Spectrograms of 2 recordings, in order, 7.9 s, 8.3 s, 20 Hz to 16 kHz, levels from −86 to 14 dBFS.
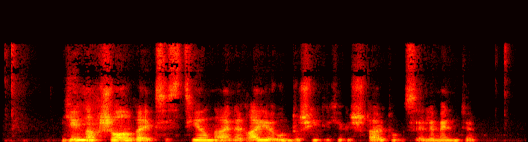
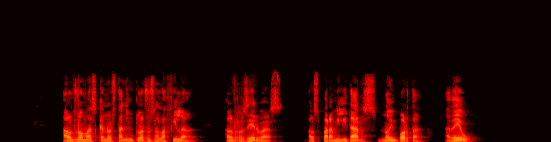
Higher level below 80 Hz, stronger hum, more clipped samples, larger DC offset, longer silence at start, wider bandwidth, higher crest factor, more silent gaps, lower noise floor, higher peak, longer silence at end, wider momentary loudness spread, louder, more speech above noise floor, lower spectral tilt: about the same, -66 dBFS vs -66 dBFS; neither; neither; neither; second, 0.15 s vs 0.95 s; first, 11.5 kHz vs 8 kHz; about the same, 18 dB vs 22 dB; neither; second, -66 dBFS vs under -90 dBFS; first, -2 dBFS vs -12 dBFS; second, 0.8 s vs 1.2 s; first, 16 LU vs 11 LU; first, -19 LUFS vs -34 LUFS; second, 47 dB vs over 57 dB; about the same, -4 dB/octave vs -4 dB/octave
